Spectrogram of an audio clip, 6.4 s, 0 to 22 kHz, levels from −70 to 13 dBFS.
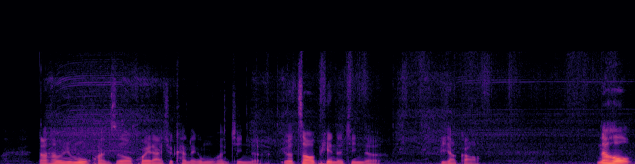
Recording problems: machinery noise; faint; throughout; 20 dB below the speech
rain or running water; faint; throughout; 25 dB below the speech

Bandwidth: 15 kHz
